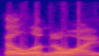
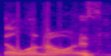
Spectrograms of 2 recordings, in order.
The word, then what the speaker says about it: Illinois: to mom well everybody it's illinois not illinois everybody always calls illinois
